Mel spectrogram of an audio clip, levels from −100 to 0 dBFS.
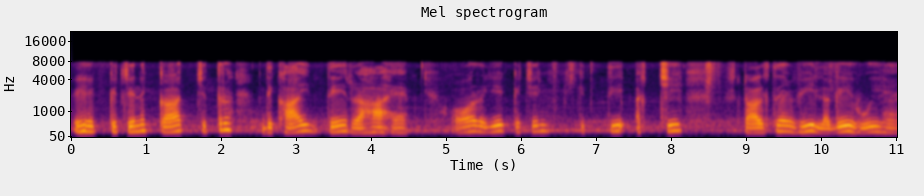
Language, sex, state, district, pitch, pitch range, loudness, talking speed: Hindi, male, Uttar Pradesh, Jalaun, 175 Hz, 155-190 Hz, -25 LUFS, 100 wpm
